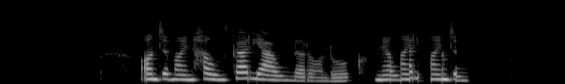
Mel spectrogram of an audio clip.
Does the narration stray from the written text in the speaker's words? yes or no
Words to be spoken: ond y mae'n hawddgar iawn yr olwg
yes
